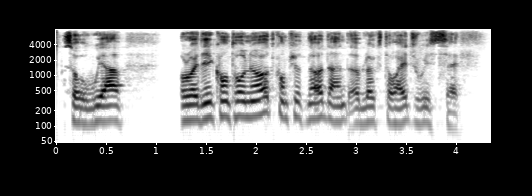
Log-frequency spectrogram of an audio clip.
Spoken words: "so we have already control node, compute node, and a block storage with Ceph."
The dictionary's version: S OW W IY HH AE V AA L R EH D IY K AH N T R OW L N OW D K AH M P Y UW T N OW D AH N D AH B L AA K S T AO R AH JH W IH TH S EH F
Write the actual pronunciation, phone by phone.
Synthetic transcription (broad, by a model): S OW W IY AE V AA L R EH D IY K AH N T OW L N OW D K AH P Y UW T N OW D AH N D AH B L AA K S T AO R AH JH W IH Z S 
